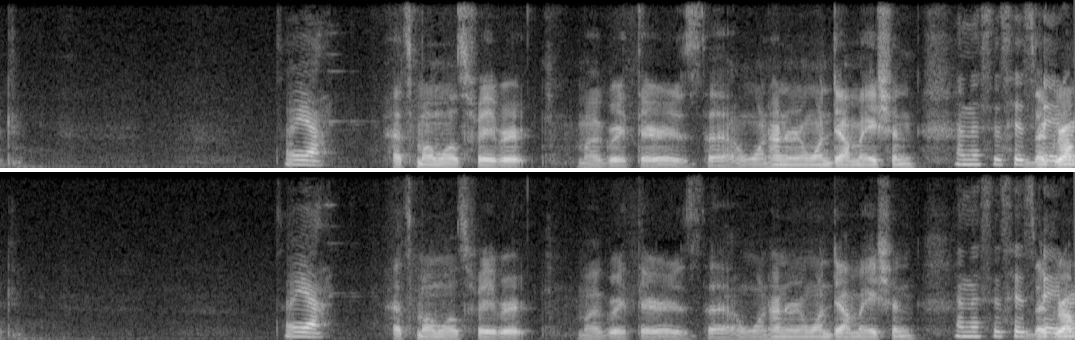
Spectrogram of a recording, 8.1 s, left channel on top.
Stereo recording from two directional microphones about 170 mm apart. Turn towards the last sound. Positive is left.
turn(degrees=-20)  # may be behind; listen again after turning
